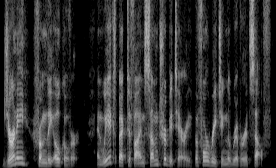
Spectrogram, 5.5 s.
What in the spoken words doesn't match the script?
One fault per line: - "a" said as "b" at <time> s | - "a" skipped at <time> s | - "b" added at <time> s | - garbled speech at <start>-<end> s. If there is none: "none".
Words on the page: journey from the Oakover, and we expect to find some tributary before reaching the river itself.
none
